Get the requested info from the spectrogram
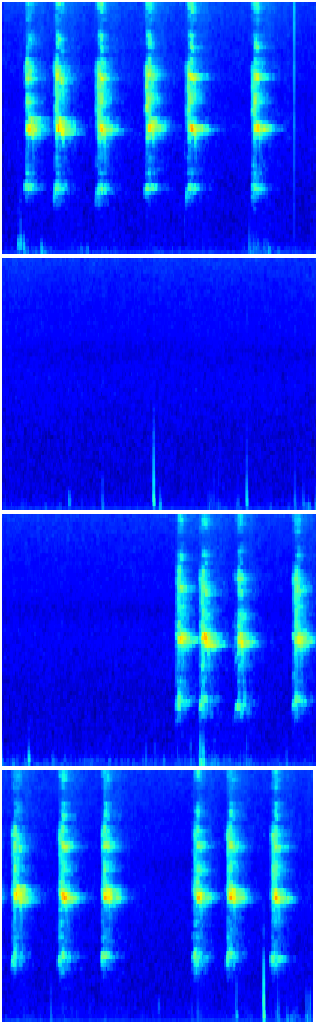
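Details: Dog fight between a Dachshund and a Golden Retriever: a fast series of sharp barks about every half second, a long near-silent pause, then another volley of repeated barks.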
